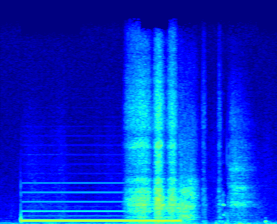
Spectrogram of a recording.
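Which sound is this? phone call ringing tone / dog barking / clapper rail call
phone call ringing tone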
